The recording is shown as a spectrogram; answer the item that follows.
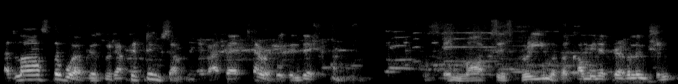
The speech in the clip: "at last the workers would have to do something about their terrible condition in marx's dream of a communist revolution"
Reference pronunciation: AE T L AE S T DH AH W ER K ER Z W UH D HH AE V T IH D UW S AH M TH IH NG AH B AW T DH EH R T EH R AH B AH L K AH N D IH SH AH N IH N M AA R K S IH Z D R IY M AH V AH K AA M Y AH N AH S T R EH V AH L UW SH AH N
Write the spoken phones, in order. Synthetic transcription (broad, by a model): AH T L AE S T DH AH W ER K ER Z W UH D HH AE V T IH D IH S AH M TH IH NG AH B AW T DH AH R T EH R AH B AH L K AH N D IH SH AH N IH N M AA R K S IH Z D R IY M AH V AH K AA M Y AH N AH S T R EH V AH L UW SH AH N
